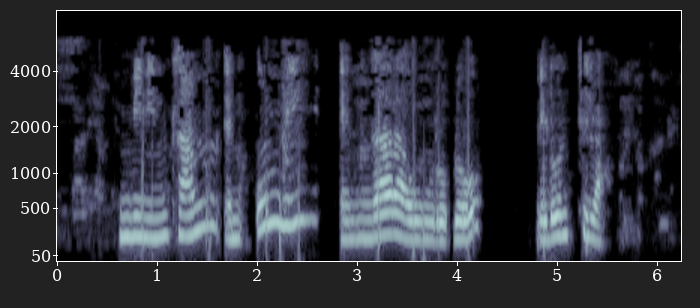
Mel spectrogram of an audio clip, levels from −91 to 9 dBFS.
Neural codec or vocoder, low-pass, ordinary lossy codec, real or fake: vocoder, 44.1 kHz, 128 mel bands, Pupu-Vocoder; 7.2 kHz; MP3, 24 kbps; fake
